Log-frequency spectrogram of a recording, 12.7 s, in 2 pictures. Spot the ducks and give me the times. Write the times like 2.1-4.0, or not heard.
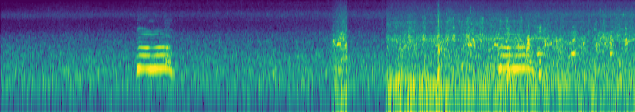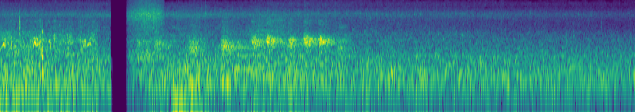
3.3-9.9.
